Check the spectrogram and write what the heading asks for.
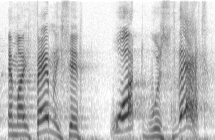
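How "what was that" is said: slow, high-pitched disbelief; astonished question. Acted. Preacher voices his family after the hug, astonished question. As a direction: stretch out each word in amazement.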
